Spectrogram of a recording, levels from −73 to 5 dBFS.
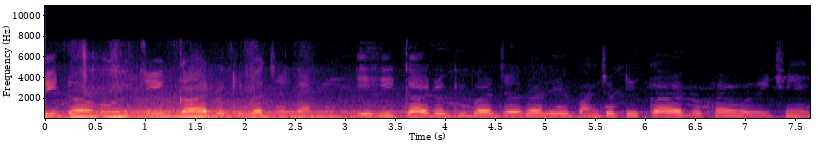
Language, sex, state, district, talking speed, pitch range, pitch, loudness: Odia, female, Odisha, Malkangiri, 125 wpm, 225-255 Hz, 245 Hz, -18 LUFS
